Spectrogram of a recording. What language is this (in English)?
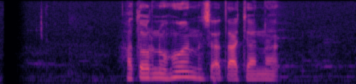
Sundanese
